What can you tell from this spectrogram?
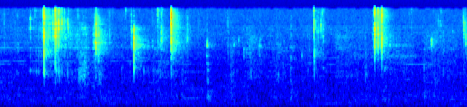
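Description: Close-up mouth sounds of someone biting and chewing a shrimp held to the mouth by hand, shell and all: a string of faint, sharp clicks in the first two seconds and one more near the end.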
